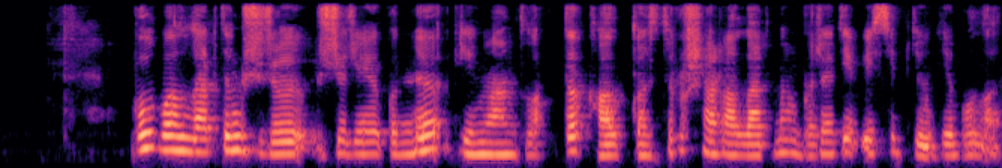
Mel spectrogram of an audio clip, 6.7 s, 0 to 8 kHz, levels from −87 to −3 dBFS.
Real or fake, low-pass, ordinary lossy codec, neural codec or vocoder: fake; 7.2 kHz; none; codec, 16 kHz in and 24 kHz out, 1.1 kbps, FireRedTTS-2 codec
